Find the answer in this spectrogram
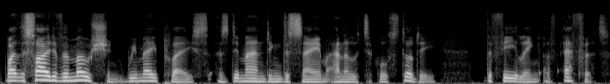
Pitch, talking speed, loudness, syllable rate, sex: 140 Hz, 175 wpm, -20 LUFS, 5.6 syllables/s, male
